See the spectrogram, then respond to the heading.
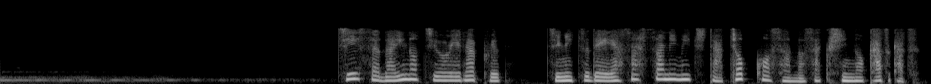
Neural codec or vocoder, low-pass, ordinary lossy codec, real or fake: codec, 16 kHz, 1.1 kbps, Voila-Tokenizer; 5.4 kHz; none; fake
